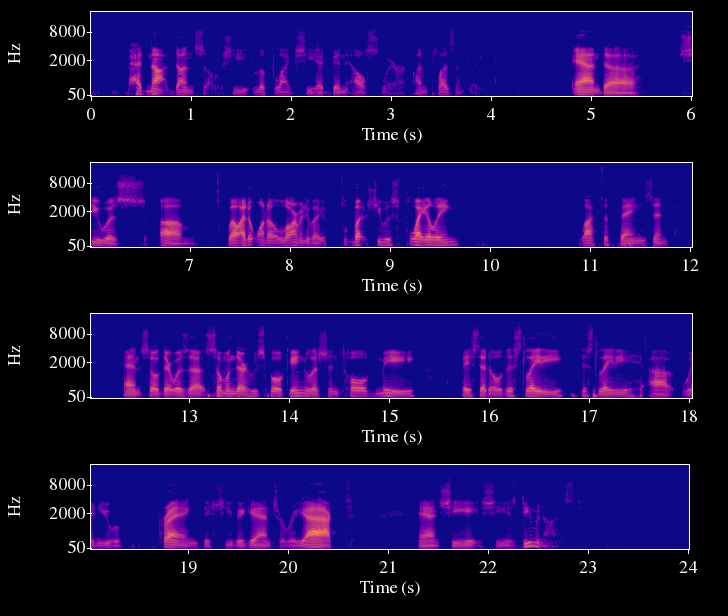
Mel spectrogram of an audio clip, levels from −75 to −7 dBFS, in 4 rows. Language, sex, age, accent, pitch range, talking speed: English, male, 40-59, American, 100-130 Hz, 165 wpm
